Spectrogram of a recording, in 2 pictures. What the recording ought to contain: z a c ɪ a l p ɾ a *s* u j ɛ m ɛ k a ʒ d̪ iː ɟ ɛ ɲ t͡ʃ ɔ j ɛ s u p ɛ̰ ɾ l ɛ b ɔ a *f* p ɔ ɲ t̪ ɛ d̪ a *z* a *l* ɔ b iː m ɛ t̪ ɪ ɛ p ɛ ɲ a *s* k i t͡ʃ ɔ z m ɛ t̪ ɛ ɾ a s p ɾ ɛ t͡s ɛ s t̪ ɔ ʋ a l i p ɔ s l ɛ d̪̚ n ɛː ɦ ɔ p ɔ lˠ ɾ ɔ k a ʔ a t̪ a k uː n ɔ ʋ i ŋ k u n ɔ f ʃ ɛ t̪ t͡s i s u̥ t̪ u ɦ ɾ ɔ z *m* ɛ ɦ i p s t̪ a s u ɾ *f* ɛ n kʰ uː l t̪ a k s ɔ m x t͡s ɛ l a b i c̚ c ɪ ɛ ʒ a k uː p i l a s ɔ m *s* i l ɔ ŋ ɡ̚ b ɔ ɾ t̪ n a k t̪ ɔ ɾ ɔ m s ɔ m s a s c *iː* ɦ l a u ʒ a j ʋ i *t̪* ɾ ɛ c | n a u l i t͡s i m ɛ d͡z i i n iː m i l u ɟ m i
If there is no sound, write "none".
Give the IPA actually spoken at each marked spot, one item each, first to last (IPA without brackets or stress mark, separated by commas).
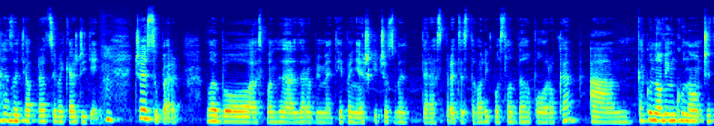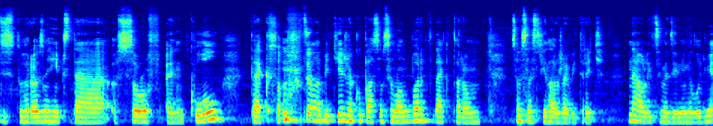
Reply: t͡s, s, z, ɾ, ʃ, ɲ, f, s, i, t̪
